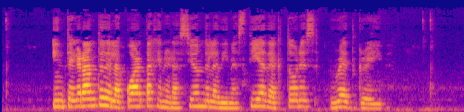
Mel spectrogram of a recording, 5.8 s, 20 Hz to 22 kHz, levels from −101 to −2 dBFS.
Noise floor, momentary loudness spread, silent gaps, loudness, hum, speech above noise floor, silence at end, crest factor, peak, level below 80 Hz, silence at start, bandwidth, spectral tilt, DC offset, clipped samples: -55 dBFS; 13 LU; none; -19 LUFS; none; 36 dB; 0.4 s; 18 dB; -2 dBFS; -62 dBFS; 0.65 s; 15.5 kHz; -5 dB/octave; under 0.1%; under 0.1%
